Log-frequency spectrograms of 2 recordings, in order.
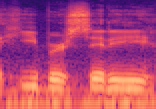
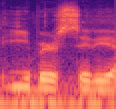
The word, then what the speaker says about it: Heber City: all the way to Heber City pronounced Eber City I guess the H is silent that's about 80 miles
